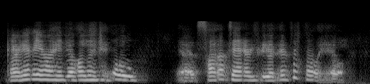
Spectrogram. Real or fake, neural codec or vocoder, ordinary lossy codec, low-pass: fake; codec, 16 kHz, 0.5 kbps, FreqCodec, smaller model; none; none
